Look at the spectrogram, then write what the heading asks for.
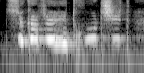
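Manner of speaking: very high, loud, fast squeal of outrage; hammed-up high-pitched whine; comic shriek. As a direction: shriek it like a cartoon tantrum. Shrieking at the goalkeeper.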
